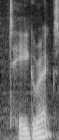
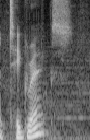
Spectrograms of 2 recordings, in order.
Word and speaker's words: Tigrex: to me so yeah t-rex no that's awful that's not right it's either tigrex t-grex t-rex or do you mean that's probably what you're trying to say phonetically tigrex that's what it's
